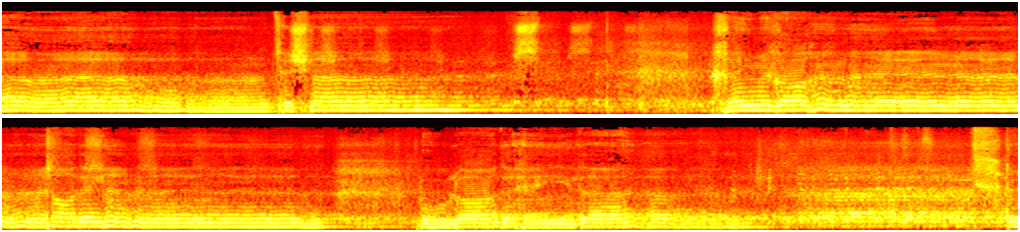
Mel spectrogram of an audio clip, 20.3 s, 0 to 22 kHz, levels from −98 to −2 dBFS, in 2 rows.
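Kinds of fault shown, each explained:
audio missing between chunks: The recording likely ran in 4-second chunks and dropped about a third of a second at each handover, so the sound jumps abruptly forward, joined with no silence, at 6.86, 10.61 and 14.36 s, evenly spaced 3.75 s apart.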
